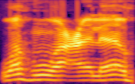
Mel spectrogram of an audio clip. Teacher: হু কিন্তু হলক বা কণ্ঠনালীর শুরু হতে উচ্চারিত হয়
